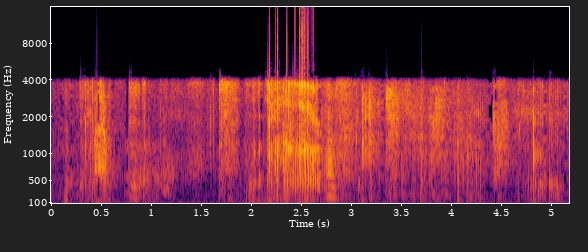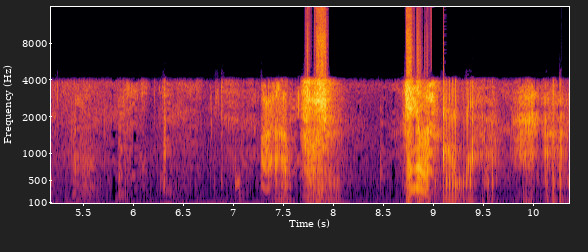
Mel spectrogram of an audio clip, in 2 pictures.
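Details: Two pet dogs, Peanut and Daisy, playing together indoors: rough, gravelly growls and short yips come in uneven bursts, with louder scuffling peaks near the end and occasional people's voices in the background.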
